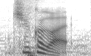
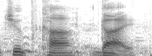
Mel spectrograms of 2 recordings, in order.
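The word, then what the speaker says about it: Chukagai (中華街): Chukagai. – Chukaga, like chu. Chu. But same pronunciation. Chukagai.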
